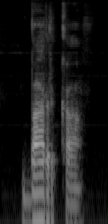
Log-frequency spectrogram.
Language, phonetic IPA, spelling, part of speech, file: Polish, [ˈbarka], barka, noun, Pl-barka.ogg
